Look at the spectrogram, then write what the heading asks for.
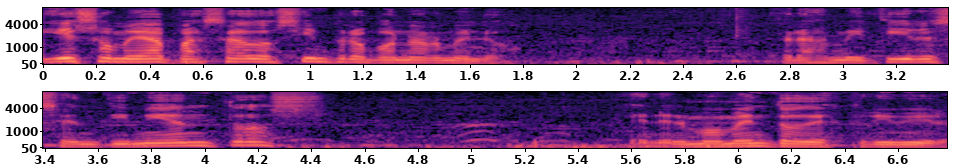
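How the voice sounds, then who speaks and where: At a moderate pace, the speech has lively intonation broken by long, frequent pauses. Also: man, medium pitch for a man. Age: 60s. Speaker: writer. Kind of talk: interview.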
